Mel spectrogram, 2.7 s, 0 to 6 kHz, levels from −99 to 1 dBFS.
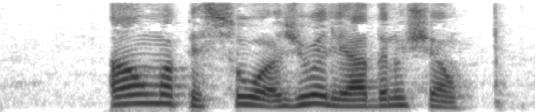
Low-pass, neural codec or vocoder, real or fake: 5.4 kHz; none; real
